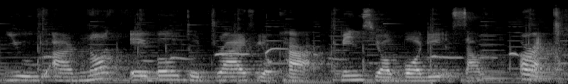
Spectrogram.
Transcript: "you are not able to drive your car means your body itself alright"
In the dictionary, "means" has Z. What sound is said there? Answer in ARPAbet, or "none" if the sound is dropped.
S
